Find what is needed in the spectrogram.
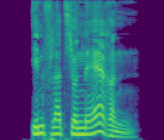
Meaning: inflection of inflationär: 1. strong genitive masculine/neuter singular 2. weak/mixed genitive/dative all-gender singular 3. strong/weak/mixed accusative masculine singular 4. strong dative plural
- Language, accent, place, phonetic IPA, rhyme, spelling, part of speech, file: German, Germany, Berlin, [ɪnflat͡si̯oˈnɛːʁən], -ɛːʁən, inflationären, adjective, De-inflationären.ogg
